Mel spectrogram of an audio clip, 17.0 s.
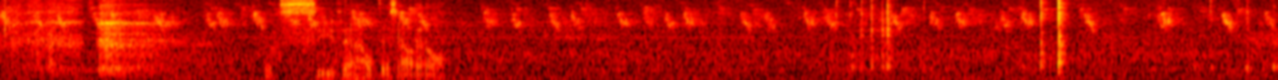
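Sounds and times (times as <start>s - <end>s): metal parts clicking: 11.1s - 12.4s.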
